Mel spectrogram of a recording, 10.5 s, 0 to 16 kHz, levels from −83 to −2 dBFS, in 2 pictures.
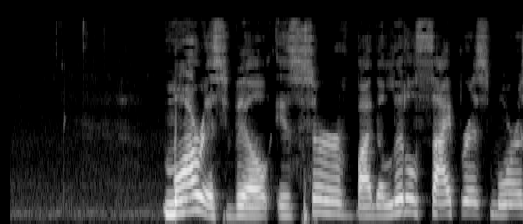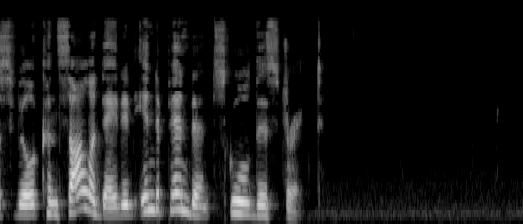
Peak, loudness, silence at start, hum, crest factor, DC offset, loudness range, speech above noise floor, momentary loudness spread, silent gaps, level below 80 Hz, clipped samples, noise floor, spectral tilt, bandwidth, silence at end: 0 dBFS; -21 LUFS; 1.65 s; none; 22 dB; under 0.1%; 10 LU; 49 dB; 13 LU; none; -68 dBFS; under 0.1%; -70 dBFS; -6 dB/octave; 11.5 kHz; 2.3 s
